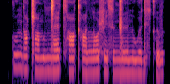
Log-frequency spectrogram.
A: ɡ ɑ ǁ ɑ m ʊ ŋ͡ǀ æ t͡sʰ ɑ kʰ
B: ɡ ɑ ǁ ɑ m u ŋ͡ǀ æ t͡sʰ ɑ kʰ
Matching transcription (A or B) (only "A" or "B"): B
